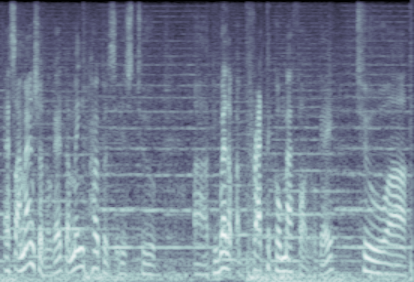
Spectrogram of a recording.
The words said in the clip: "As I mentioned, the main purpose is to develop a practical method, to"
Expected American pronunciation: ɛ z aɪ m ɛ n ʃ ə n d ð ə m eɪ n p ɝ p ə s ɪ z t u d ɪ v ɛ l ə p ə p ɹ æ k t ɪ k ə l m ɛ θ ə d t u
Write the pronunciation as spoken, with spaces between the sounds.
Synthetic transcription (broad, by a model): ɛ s aɪ m ɛ n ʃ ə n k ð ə m eɪ n p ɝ p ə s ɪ s t u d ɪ w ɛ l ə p ə p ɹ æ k t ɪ k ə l m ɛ t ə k t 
